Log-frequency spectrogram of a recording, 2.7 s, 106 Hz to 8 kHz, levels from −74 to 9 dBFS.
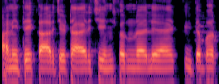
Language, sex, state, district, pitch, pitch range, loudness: Marathi, male, Maharashtra, Nagpur, 120 Hz, 120-125 Hz, -15 LUFS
